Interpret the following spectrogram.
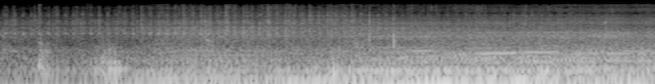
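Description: Car engine and tyre rumble heard from inside the cabin, growing steadily louder as the car gathers speed on a bare, unasphalted road surface, the engine note rising near the end.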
